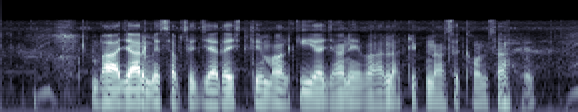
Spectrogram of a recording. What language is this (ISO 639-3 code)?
hin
